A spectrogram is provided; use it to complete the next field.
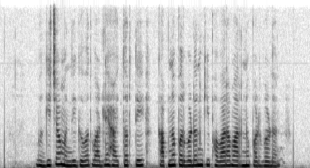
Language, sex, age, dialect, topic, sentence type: Marathi, female, 36-40, Varhadi, agriculture, question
